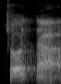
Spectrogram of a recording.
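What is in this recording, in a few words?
"cota", Malay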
